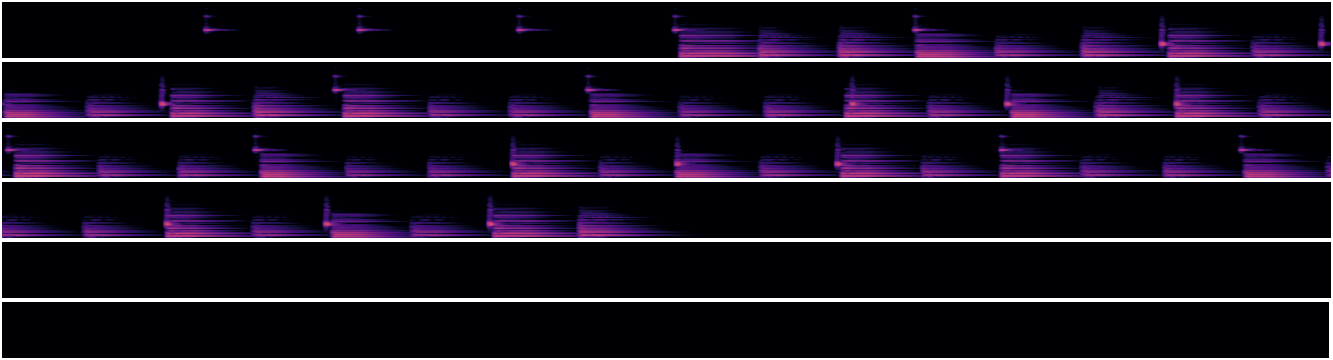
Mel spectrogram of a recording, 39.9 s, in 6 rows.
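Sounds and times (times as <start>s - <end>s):
slow piano: 3.4s - 23.3s.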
